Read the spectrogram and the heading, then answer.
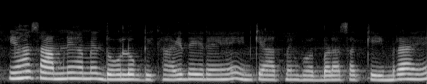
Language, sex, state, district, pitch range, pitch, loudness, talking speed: Hindi, female, Bihar, Darbhanga, 215-255 Hz, 230 Hz, -17 LUFS, 225 wpm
